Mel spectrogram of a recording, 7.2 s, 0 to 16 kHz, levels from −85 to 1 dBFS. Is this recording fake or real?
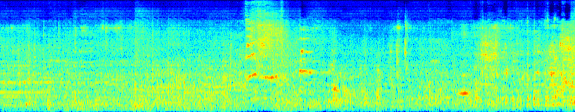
fake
